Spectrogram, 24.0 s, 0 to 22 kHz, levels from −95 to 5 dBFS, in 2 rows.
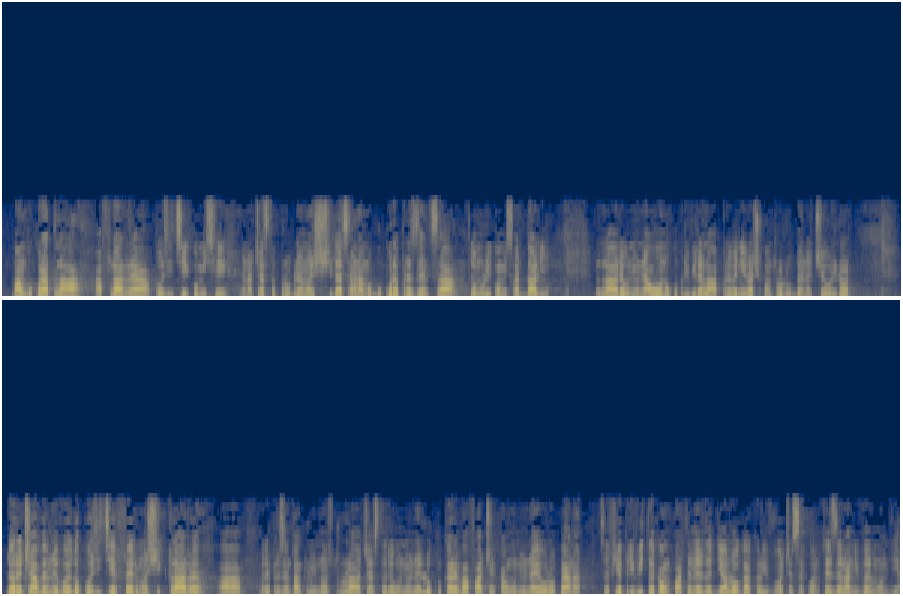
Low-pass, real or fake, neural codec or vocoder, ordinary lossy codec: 7.2 kHz; real; none; none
